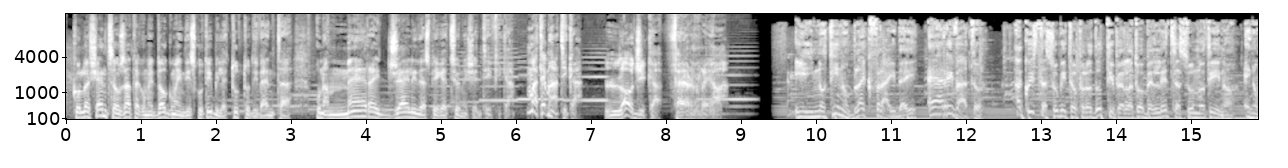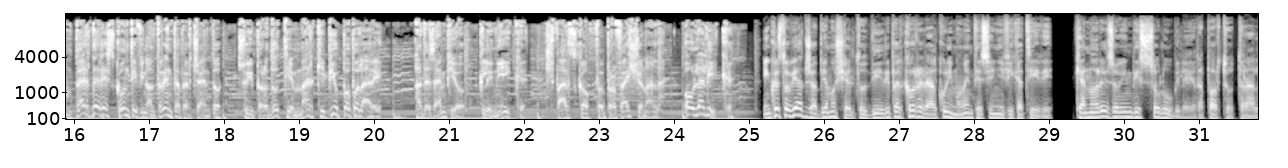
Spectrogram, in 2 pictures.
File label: spanish, voiceover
